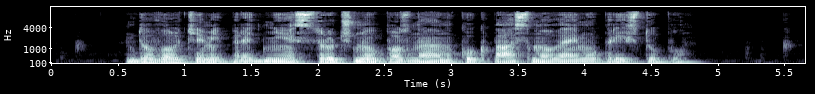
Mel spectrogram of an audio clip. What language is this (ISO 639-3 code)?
slk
